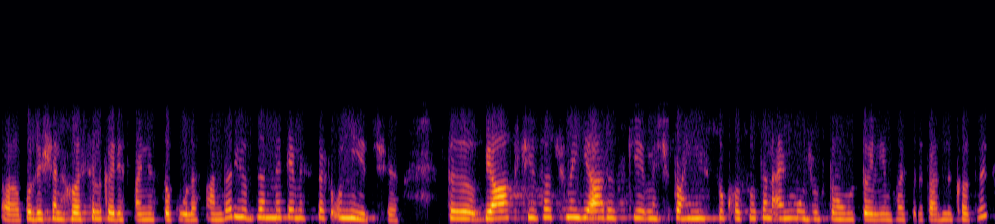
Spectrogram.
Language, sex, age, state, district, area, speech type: Kashmiri, female, 45-60, Jammu and Kashmir, Srinagar, urban, conversation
